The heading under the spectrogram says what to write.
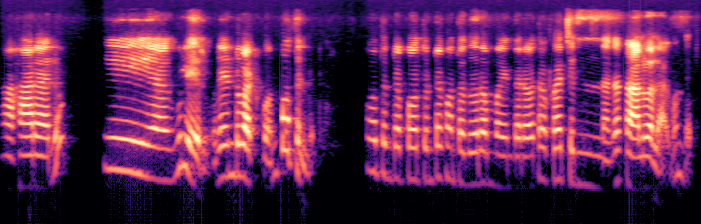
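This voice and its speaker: A woman's voice: mid-range voice, brisk. A woman with a Telangana accent telling a folk tale in a chatty, repetitive oral style. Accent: Telangana Telugu. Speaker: storyteller.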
